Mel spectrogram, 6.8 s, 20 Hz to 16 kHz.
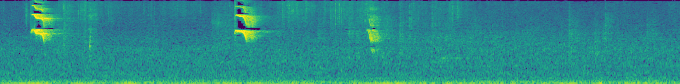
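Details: Oriental small-clawed otters at Copenhagen Zoo, recorded 17 November 2016 while building a nest: a few sharp, high squeaky chirps, two loud ones about two seconds apart and a fainter third, over low steady background rumble.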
